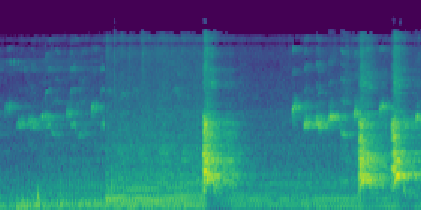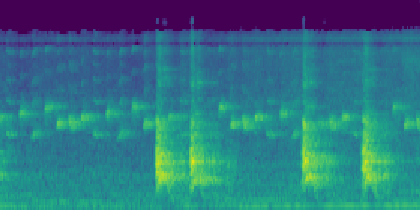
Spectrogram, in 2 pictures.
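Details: Little John, a Labrador Retriever puppy on a village terrace, watching his owner leave home and unable to contain himself. He gives sharp, loud barks in pairs and clusters separated by pauses, with small birds chirping steadily in the background.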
